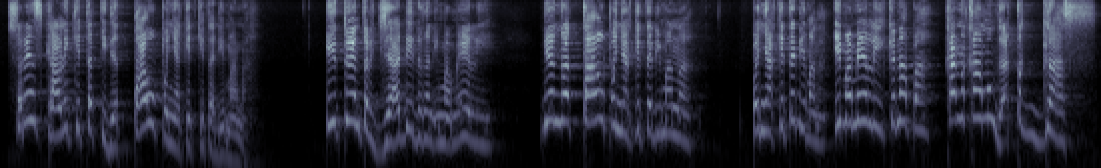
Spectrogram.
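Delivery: loud, high-pitched preaching; preaching at full force. Acted. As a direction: thunder it out to the congregation. Preaches on Imam Eli, loud and high. (khotbah berapi-api dengan suara keras dan tinggi)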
